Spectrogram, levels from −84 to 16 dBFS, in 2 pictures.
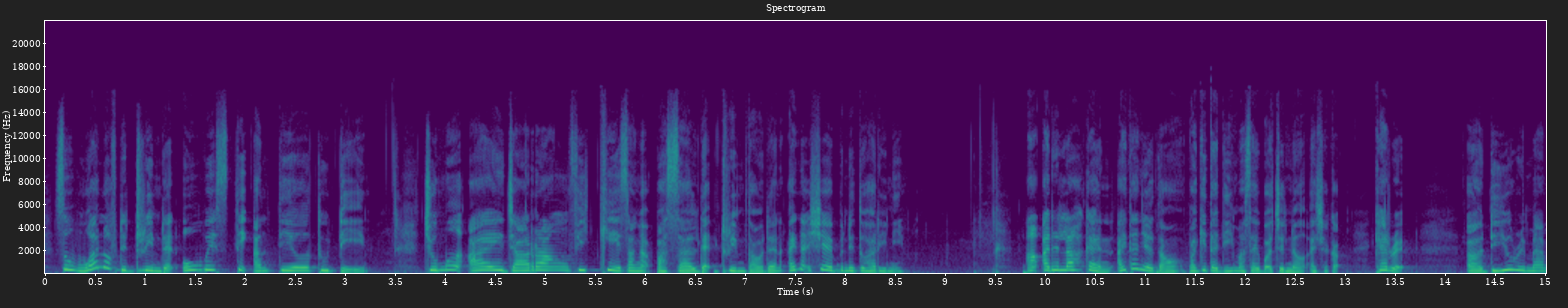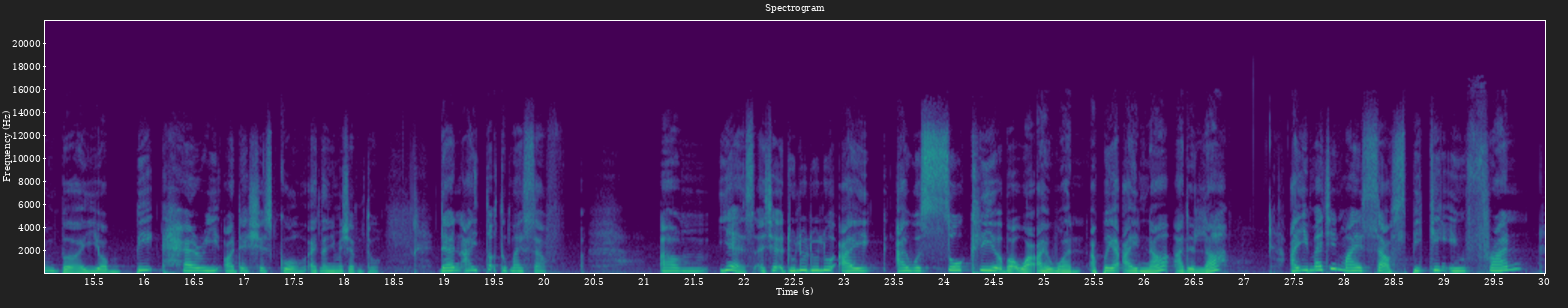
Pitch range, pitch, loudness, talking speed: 220-295 Hz, 255 Hz, -22 LUFS, 170 wpm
